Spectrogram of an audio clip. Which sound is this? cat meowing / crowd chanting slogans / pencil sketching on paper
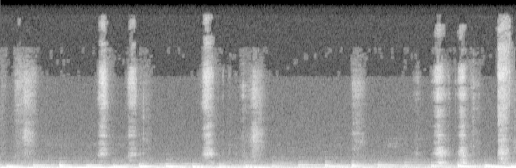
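pencil sketching on paper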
